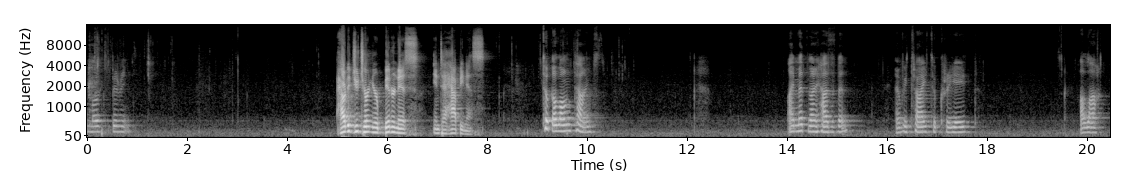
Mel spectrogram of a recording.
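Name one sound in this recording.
An elderly woman speaks slowly and calmly into a microphone, with long pauses.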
